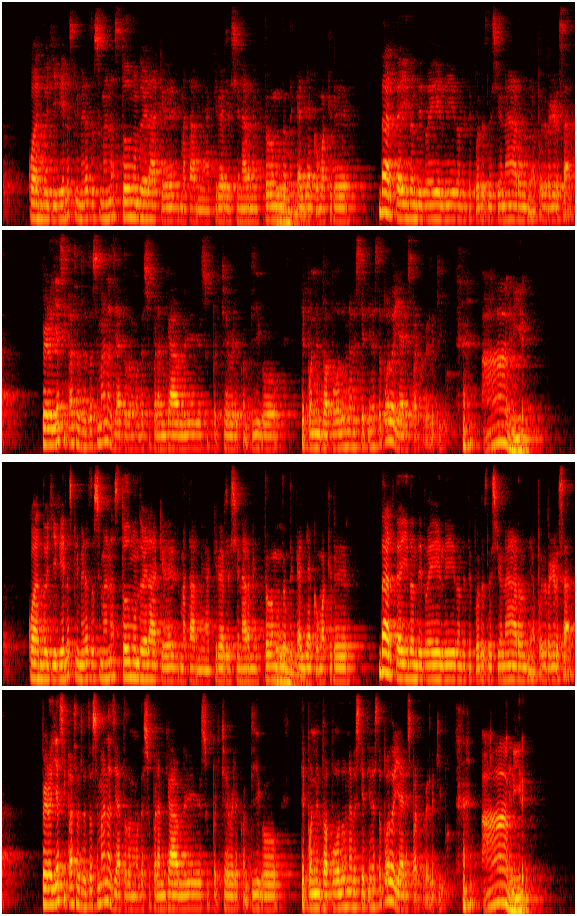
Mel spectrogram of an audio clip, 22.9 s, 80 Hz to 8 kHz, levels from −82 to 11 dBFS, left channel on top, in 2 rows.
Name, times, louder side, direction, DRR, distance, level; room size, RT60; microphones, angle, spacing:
voice 1, 0.5-7.0 7.5-11.4 12.3-17.0 17.4-20.3 20.5-20.9 21.6-21.8, right 3 dB, 35° right, 7 dB, 0.4 m, -25 dB
voice 2, 5.5-6.2 21.0-21.9, right 3 dB, 85° right, 8 dB, 0.7 m, -23 dB
7.1 x 6.2 x 7.7 m, 1.3 s
head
